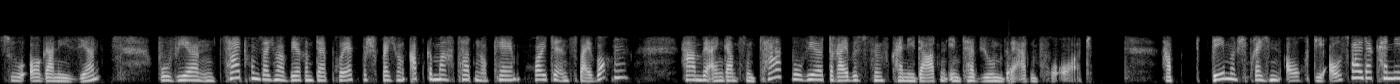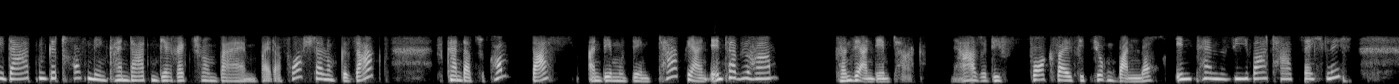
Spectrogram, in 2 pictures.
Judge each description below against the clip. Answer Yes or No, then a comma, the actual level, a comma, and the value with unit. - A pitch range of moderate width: No, wide, 6.7 semitones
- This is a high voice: Yes, high, 205 Hz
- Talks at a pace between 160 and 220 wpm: Yes, average, 165 wpm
